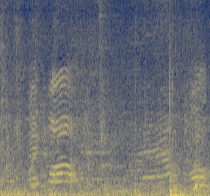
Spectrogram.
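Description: Children's high-pitched voices and chatter over the background noise of a busy bowling alley, with a sharp thud near the end.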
